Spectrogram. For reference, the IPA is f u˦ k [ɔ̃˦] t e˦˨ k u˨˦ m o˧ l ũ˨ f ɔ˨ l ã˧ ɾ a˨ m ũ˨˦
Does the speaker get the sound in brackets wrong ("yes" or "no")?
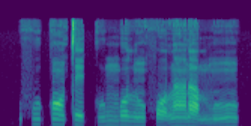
no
